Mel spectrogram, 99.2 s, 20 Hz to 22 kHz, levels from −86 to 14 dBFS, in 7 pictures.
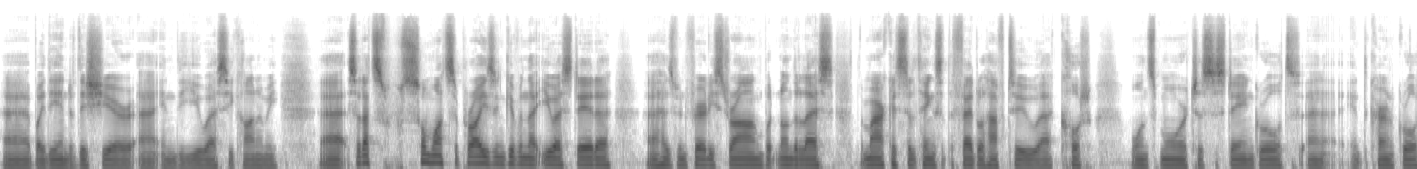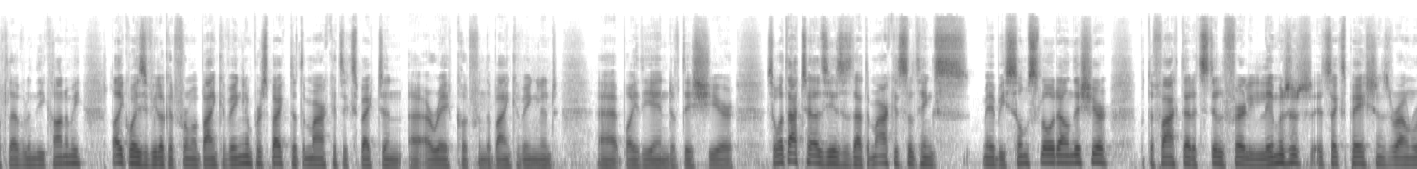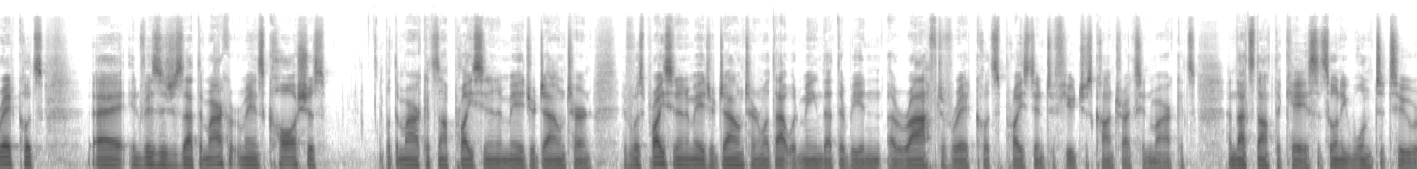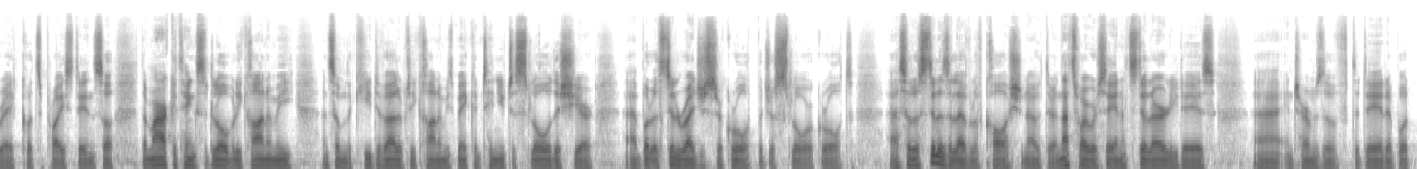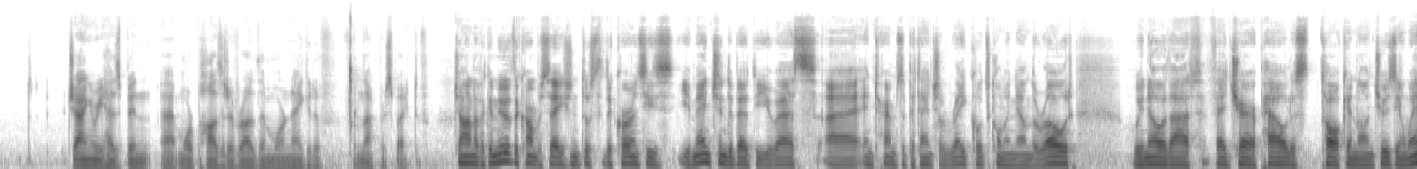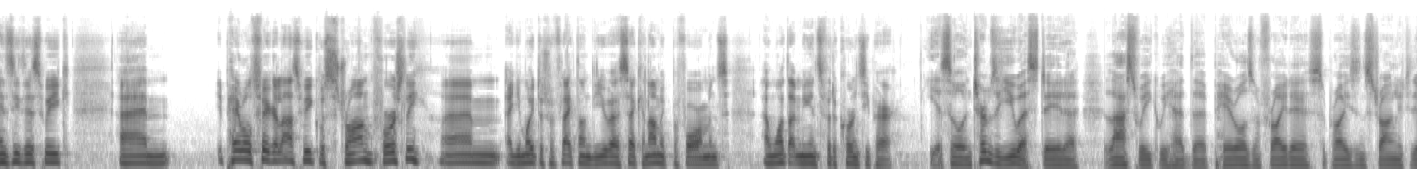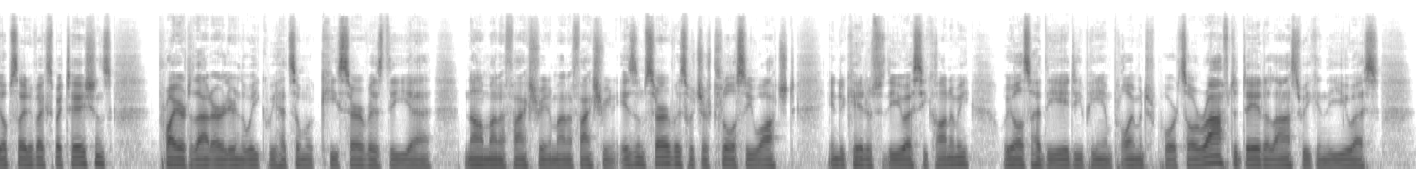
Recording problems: none

